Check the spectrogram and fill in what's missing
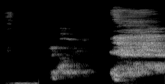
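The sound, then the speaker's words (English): A hiccup-like vocal outburst: a brief high squeak, a short voiced gulp, then a loud, harsh, breathy burst that holds for about half a second. No words are spoken. “You gave me the hiccups.”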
